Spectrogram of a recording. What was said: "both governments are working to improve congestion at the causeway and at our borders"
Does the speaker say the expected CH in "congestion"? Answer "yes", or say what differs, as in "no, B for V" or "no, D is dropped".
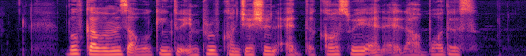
no, SH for CH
